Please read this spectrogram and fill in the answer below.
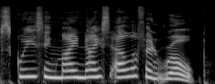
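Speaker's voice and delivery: put-on high-pitched pleading little boy; crying out. A narrator's reading. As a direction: protest high, like an upset child. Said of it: "cried Archie".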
